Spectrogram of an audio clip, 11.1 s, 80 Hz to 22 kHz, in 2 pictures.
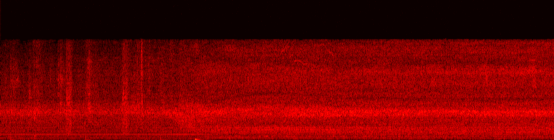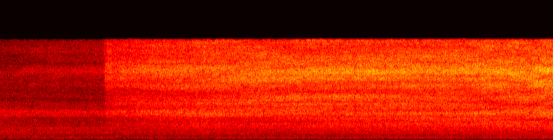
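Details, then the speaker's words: Cheap 50 A Amazon plasma cutter air supply/regulator pressurized, cranked toward 75: clicks then steady rising hiss of compressed air leaking from a loose fitting held by a nut. "so i think we do have a leak i just have to figure out where but i'm gonna crank it up to 75 and then figure it out so i found the leak and it was coming from this fitting right here"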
